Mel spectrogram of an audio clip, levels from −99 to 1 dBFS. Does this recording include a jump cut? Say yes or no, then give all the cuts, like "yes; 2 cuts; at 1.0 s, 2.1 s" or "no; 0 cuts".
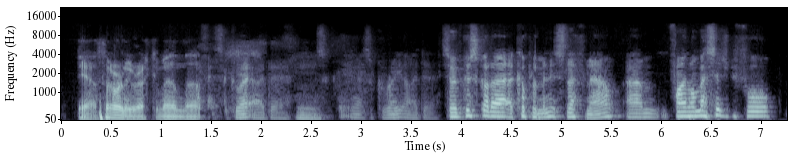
yes; 1 cut; at 3.8 s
